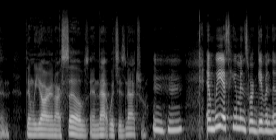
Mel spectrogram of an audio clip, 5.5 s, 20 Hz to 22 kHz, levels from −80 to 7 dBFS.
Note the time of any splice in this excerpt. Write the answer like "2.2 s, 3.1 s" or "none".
3.0 s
